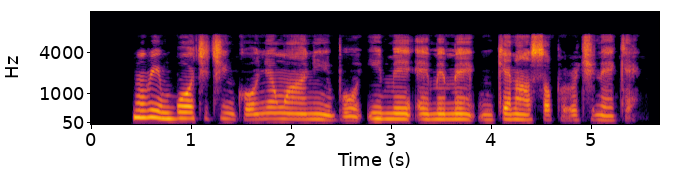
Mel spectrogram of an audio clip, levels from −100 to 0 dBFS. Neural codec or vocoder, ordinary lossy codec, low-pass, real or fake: none; none; 7.2 kHz; real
